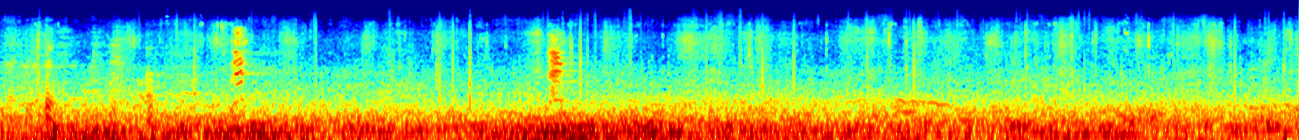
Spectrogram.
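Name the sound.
dogs barking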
